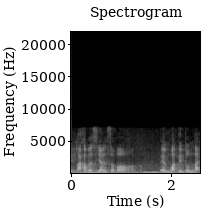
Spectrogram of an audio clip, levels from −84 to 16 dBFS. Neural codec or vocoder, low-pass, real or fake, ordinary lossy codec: codec, 16 kHz, 4 kbps, X-Codec, HuBERT features, trained on LibriSpeech; 7.2 kHz; fake; none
